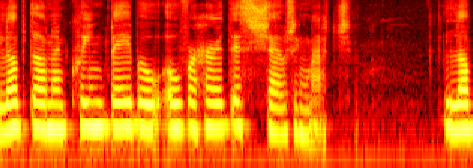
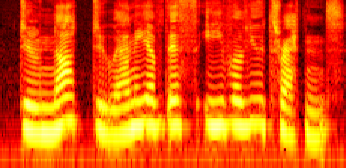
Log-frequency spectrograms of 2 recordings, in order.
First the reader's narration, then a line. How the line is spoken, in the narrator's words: he asked them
